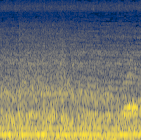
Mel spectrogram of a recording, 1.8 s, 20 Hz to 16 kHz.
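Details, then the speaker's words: 2010 Ford Crown Victoria with overheating: radiator fan running with a used test fan control unit fitted, steady even whoosh and low hum over the idling engine, no rattle; fan works. "Ah hindi siya bago pang testing ko yan so umaandar na siya ayan oh"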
